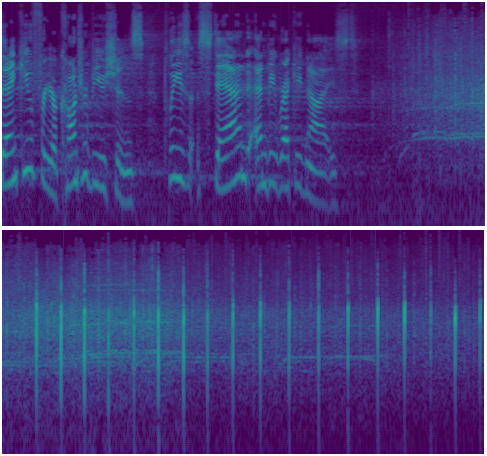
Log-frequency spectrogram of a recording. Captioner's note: cheers and applause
